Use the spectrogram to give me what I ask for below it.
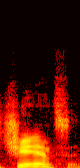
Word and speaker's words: Jansen: I have a friend who's named Michael Jansen, and it's actually Jensen. And now I'm saying his name wrong to try and get yours right. But yours is Jansen. His is Jensen.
